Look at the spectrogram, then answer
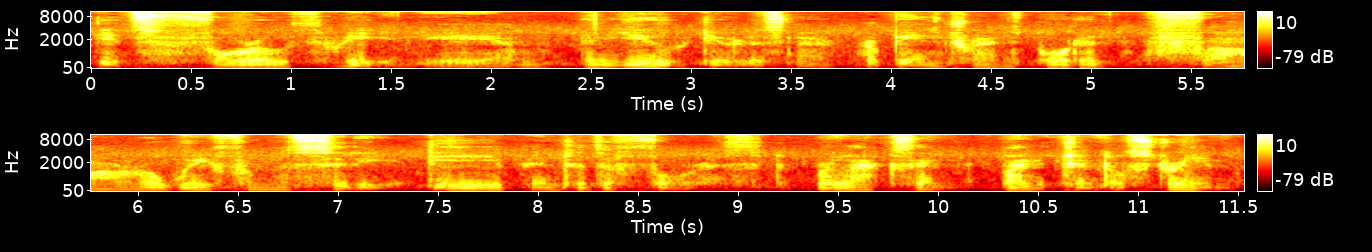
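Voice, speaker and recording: A man playing a dreamy late-night radio host, speaking in a hushed, breathy, soothing style over a running stream. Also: fairly low pitch, lively intonation, measured pace, few pauses, slight background noise, rough recording. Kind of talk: soft relaxation radio narration. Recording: nature ambience behind the voice.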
